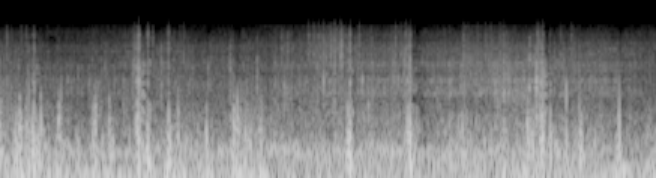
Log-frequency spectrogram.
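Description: Wind buffeting the camera microphone as an e-mountain bike rolls over a dirt trail, with irregular clicks and rattles from the tyres and bike over rough ground.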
